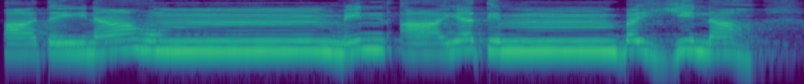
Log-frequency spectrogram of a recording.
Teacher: तनवीन के बाद अगर हुरूफ़ बा आ जाए, अगर हर्फ बा आ जाए तो तनवीन या नून साकिन को हम मीम में तब्दील कर देते हैं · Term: इक़लाब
